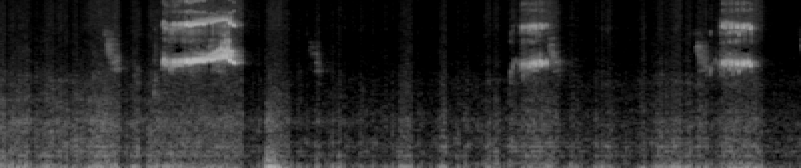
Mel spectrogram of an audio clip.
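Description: Cockatiel giving three high, steady-pitched chirps while having its head scratched, the first longer and louder than the two later ones; a soft low bump follows just after the first chirp, with faint rustling of the petting hand throughout.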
